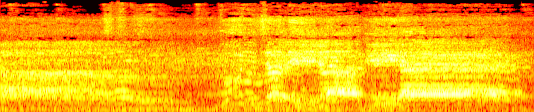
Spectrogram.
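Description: Men's voices singing a chant-like song together, with long held notes, over the low steady drone of a bus engine.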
